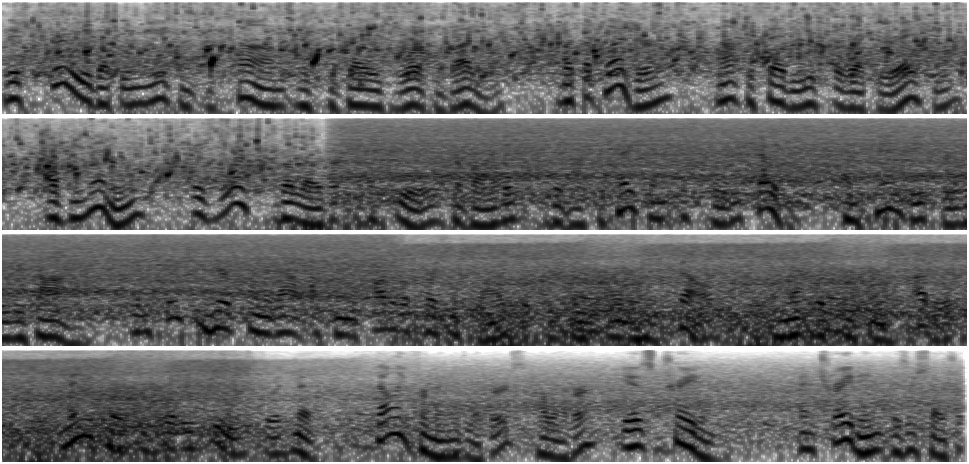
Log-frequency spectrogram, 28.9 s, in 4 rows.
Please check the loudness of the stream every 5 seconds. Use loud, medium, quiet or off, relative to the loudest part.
loud, loud, loud, loud, loud, medium.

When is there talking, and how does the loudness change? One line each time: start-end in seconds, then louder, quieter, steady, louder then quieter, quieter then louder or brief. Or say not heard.
0.1-28.9 steady.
